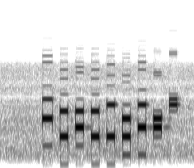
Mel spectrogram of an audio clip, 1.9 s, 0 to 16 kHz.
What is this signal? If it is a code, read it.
Multi-frequency trunk signalling (R1, as on North American trunks), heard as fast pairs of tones, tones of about 80 ms. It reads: KP 4547283 ST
